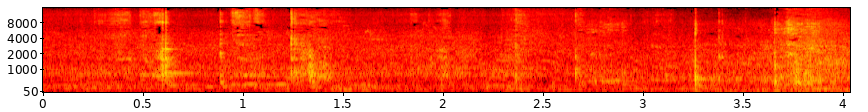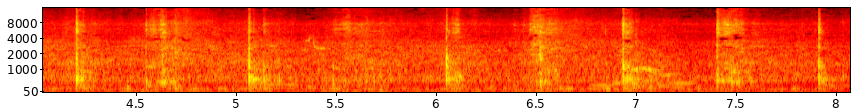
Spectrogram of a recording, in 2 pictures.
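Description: Karonda berries frying in bubbling oil in a metal kadhai, sizzling steadily. A steel spoon scrapes and clinks against the pan every second or so as they are stirred.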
